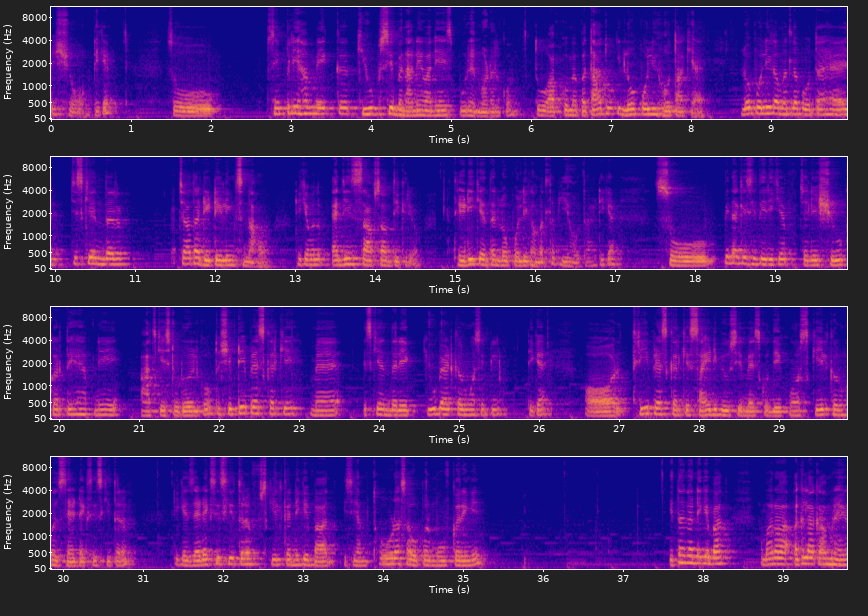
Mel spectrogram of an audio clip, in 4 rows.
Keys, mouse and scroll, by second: 22.1 shift+a, 26.8 KP_3, 28.8 s, 32.2-33.6 drag, 37.9-38.8 scroll up 2, 38.8-39.8 middle drag.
